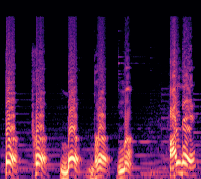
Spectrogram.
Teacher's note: all these consonants are uttered using your lips. Your lips are touching each other.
